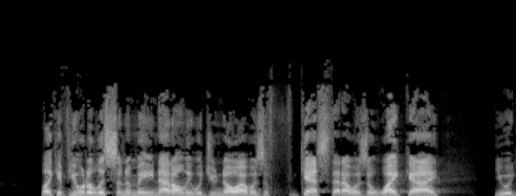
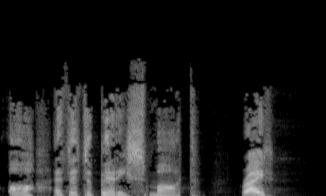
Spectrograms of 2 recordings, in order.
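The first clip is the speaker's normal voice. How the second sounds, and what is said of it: Exaggerated put-on Asian accent. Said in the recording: “my hacky fucking Asian offensive accent”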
